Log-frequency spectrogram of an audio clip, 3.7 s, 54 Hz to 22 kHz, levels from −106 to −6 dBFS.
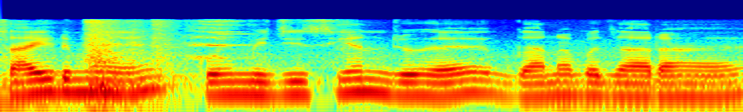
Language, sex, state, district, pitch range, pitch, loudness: Hindi, male, Bihar, West Champaran, 130-150 Hz, 135 Hz, -18 LUFS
